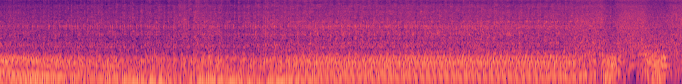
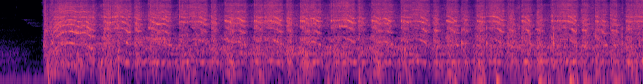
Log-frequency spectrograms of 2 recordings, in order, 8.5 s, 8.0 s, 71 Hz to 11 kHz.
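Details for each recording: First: Junkyard-sourced 1977 Dodge RV 360 V8, test-run out of the vehicle on the ground after pouring gas down the carb: catches and settles into a steady, even rumble with no knocks or misses until it cuts out. It backfired once. Normal running. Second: Junkyard-sourced 1977 Dodge RV 360 V8 being test-started out of the vehicle on the ground: steady starter cranking with rhythmic compression pulses but it never fires. Owner suspects not enough fuel and plans to pour gas down the carb. Cranks, no start.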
